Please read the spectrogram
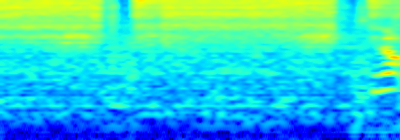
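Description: Airbrush spraying red colour into a polycarbonate bonbon mould: a steady hiss with a brief break about half a second in, stopping just before the end.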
